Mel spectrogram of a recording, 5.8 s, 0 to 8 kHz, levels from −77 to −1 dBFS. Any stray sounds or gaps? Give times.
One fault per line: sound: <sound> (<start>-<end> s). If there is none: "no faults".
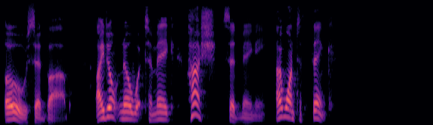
no faults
